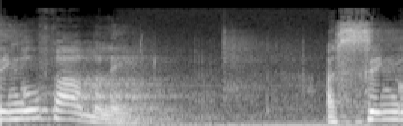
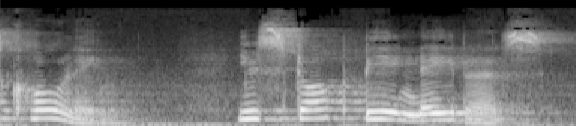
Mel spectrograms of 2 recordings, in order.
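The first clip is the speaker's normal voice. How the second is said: poetry reading. Acted. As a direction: let each line fall and settle. Poem read aloud before the story.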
